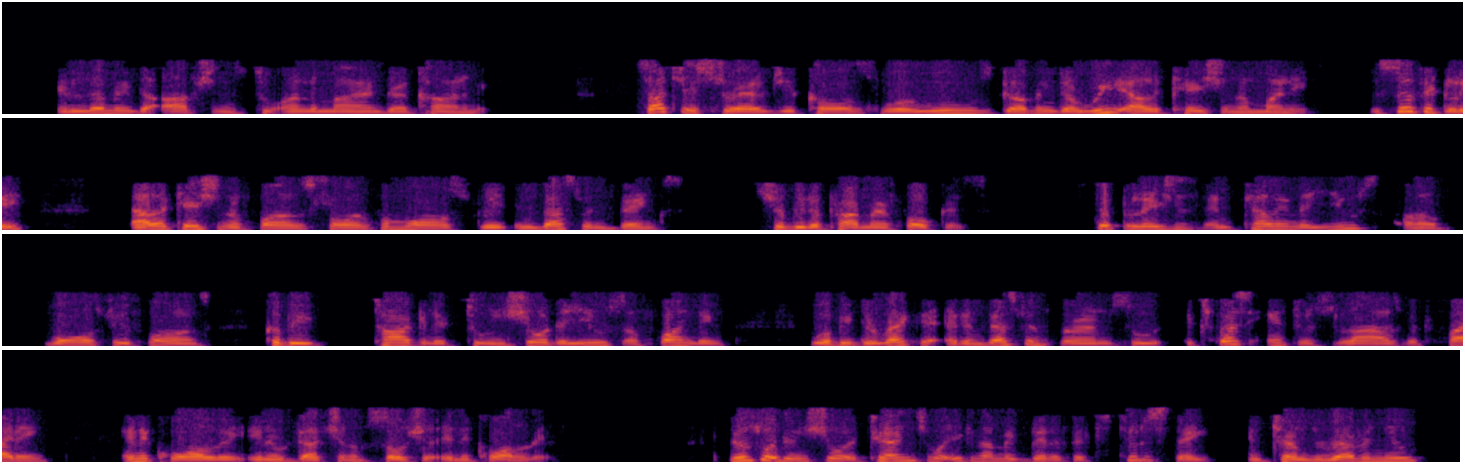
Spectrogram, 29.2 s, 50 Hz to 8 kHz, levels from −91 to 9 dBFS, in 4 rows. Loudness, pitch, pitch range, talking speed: -33 LUFS, 155 Hz, 140-175 Hz, 175 wpm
